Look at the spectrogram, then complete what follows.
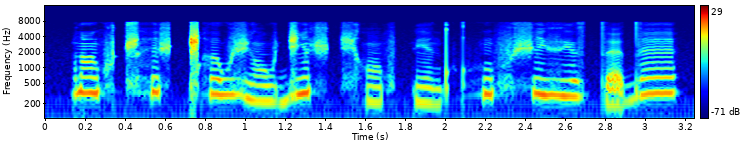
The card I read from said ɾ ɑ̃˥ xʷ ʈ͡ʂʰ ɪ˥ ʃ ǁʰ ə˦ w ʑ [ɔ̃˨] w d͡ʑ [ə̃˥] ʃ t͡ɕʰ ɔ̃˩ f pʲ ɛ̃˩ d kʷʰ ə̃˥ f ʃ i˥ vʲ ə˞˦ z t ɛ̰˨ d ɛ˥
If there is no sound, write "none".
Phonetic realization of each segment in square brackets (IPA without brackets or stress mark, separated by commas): ɔ̃˨, ə̃˥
